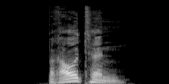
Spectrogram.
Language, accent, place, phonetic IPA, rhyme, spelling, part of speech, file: German, Germany, Berlin, [ˈbʁaʊ̯tn̩], -aʊ̯tn̩, brauten, verb, De-brauten.ogg
- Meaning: inflection of brauen: 1. first/third-person plural preterite 2. first/third-person plural subjunctive II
